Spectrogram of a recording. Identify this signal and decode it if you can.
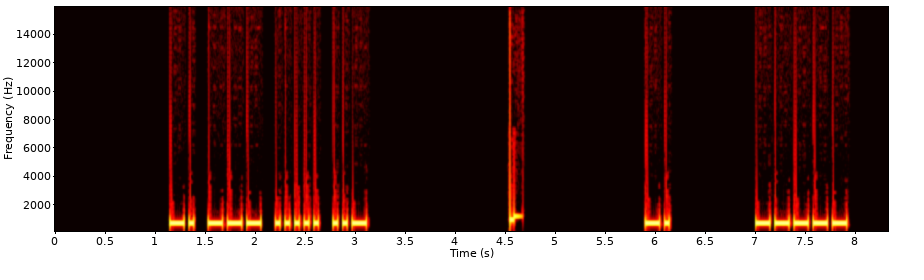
Morse code, heard as a keyed tone, about 25 wpm, spaced as for 17 wpm, 700 Hz. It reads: NO5U N0
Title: USA Call Signs - 4 Characters - 6x Character Spacing - 25wpm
